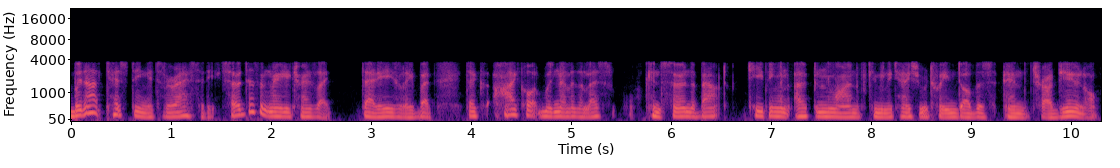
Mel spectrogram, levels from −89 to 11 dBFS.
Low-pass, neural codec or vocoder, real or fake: 3.6 kHz; codec, 16 kHz, 2 kbps, FunCodec, trained on LibriTTS, 25 frames a second; fake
